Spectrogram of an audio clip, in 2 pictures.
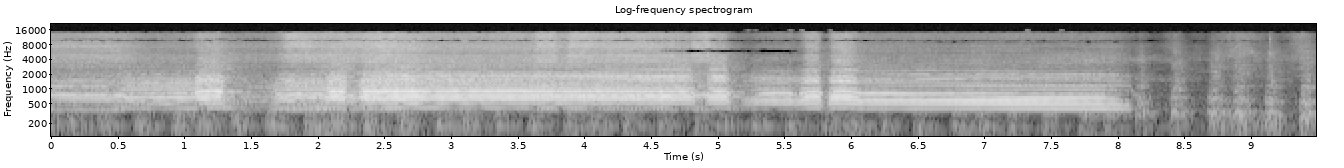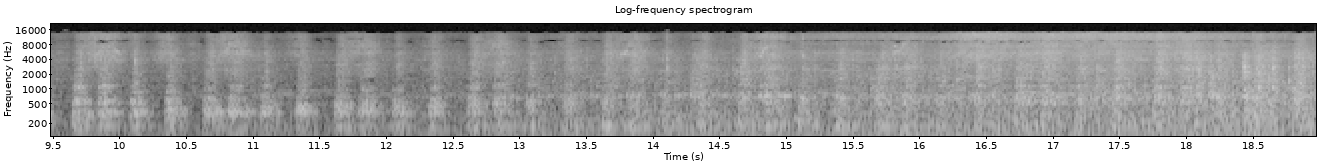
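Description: Steam locomotive whistle blown loud and long for about eight seconds, broken by a few short gaps. It cuts off, and then come the rhythmic exhaust chuffs and steam hiss of two steam locomotives working past close by.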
